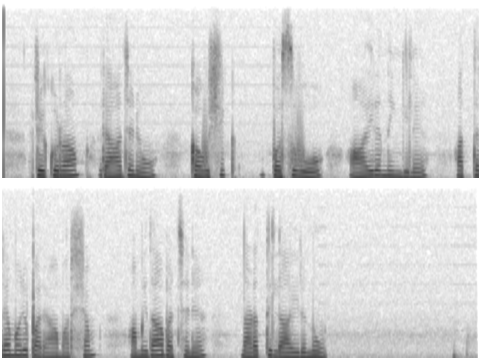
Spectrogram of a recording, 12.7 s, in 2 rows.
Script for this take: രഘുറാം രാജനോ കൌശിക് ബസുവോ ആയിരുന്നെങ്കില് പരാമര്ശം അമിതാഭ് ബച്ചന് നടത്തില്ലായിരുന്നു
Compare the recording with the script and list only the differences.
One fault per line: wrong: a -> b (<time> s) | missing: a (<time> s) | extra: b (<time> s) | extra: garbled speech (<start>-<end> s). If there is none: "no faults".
extra: അത്തരമൊരു (6.1 s)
